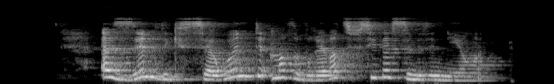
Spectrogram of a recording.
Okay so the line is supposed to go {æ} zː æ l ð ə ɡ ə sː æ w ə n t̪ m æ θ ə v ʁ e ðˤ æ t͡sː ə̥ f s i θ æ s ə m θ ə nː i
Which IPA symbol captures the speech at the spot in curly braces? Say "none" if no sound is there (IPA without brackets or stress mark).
æ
